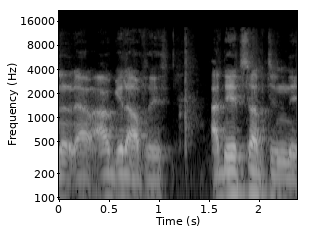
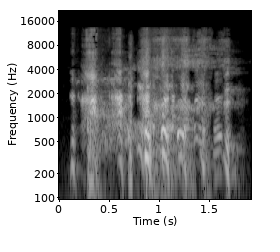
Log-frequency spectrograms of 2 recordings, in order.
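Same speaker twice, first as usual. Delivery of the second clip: high, loud laugh bursting out; burst of laughter; 7 dB louder than usual. Real, not acted. Laughing after telling the hosts his dad's warning, loud and high.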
